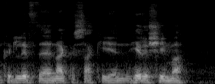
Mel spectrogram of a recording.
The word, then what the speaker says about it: Hiroshima: Nagasaki and Hiroshima, sometimes pronounced as Hiroshima, in the West.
